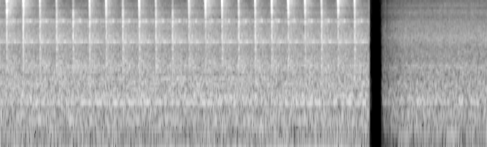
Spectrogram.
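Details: First tattoo removal session on a large tattoo on the left arm, which patient says hurts less than the smaller one; rapid sharp snapping laser pulses, about three a second, over room hum, then a sudden stop as treatment finishes.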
